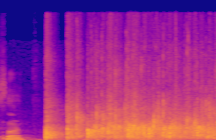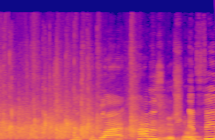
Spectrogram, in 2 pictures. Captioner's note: audience applauding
